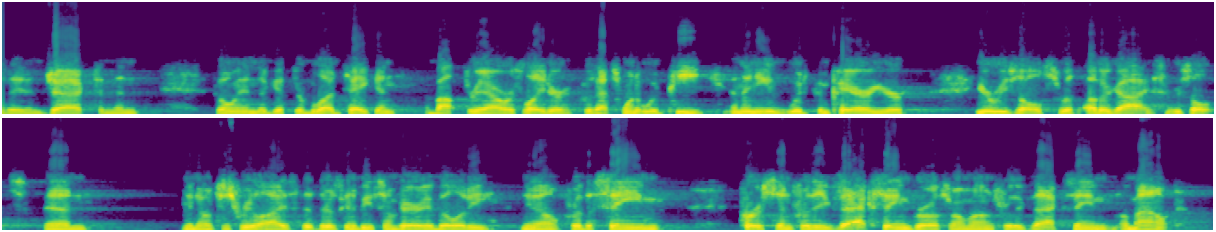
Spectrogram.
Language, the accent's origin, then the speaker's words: English; Illinois, United States; I'm from the U.S. I grew up in Illinois.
